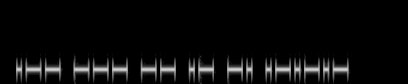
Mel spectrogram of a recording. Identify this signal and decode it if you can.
Morse code, heard as a keyed tone, about 25 wpm, 700 Hz. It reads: WOMAN.
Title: Sentences from Top 1000 Words - Review Part 3 - 25wpm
